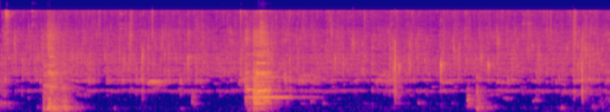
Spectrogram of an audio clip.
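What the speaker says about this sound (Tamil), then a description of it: "தக்காளி கொஞ்சம் வதங்கணும் அந்த அளவுக்கு நம்ம வதக்கிக்கலாம்" Tomatoes and curry leaves sautéing in a pan for Chettinad-style fish curry, a faint steady sizzle broken by a few louder stirring scrapes and clatters spaced several seconds apart, no talking.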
